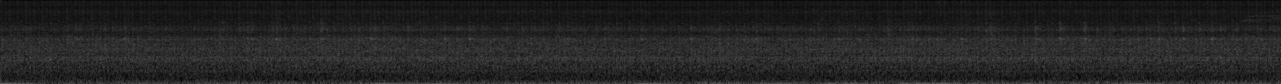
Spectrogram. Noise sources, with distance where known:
medium-sounding engine, near

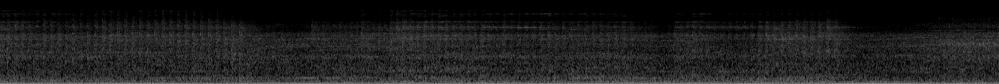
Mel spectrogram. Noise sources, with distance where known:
jackhammer

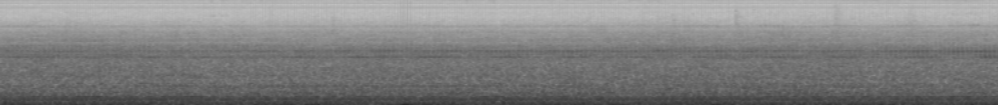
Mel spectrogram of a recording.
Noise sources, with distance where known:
unidentified impact machinery

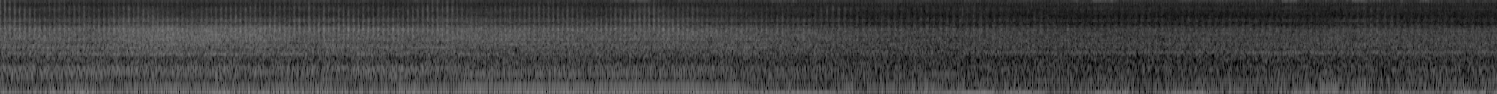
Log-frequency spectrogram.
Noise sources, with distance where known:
engine of unclear size

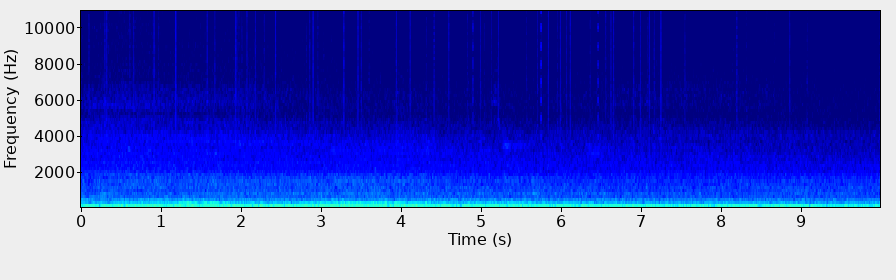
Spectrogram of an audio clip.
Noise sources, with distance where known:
medium-sounding engine, far

